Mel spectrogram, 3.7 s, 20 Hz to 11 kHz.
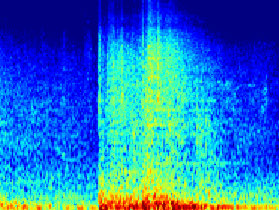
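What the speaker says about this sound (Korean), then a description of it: "대포 소리가 나." In the video game Shogun 2, a sudden deep boom of cannon fire, followed by a rolling rumble that slowly fades, after a quieter moment.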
